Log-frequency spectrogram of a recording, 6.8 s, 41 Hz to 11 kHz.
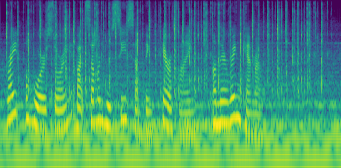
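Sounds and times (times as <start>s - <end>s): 
speech: 0.1s - 5.5s
typing on a computer keyboard: 0.1s - 6.7s.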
